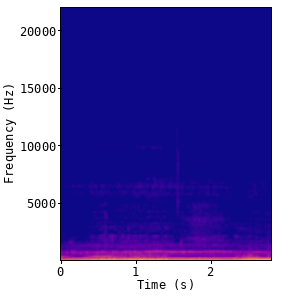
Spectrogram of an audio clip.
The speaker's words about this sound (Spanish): Escuché otra vez el zumbido del cuarto 4 pero esta vez mucho más profundo, como si te pararas al lado de una bocina en un concierto. Era una sensación que, me recorría todo el cuerpo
